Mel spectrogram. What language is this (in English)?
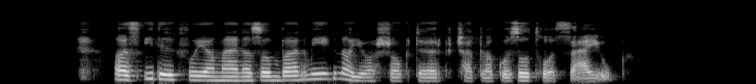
Hungarian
